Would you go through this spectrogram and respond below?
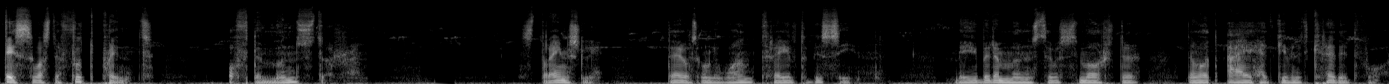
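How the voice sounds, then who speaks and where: A man's voice: rumbling low, little pitch movement, slow, long pauses. A man reading scripted first-person narration for a fantasy audio story.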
